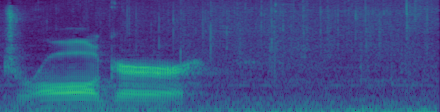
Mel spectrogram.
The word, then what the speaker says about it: draugr: face our very first draugur remember how you pronounce these things but turns out one of the characters pronounced at some point and it's drawled close enough just a regular one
